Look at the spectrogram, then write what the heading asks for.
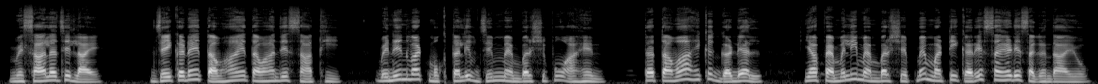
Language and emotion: Sindhi, neutral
